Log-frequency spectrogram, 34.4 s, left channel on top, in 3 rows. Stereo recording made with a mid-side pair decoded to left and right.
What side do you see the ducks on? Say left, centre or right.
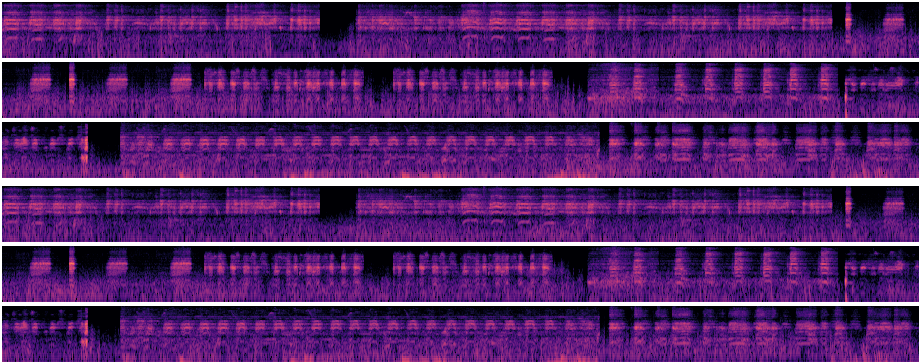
centre.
